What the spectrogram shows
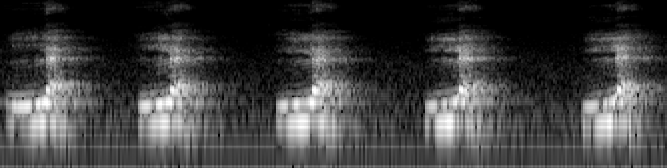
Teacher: लैटरल का मतलब है कि जो मेरी साइड्स हैं टंग की वो फ्री रहेंगी और वहाँ से एयर पास हो सकती है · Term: voice lateral approximant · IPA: /l/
